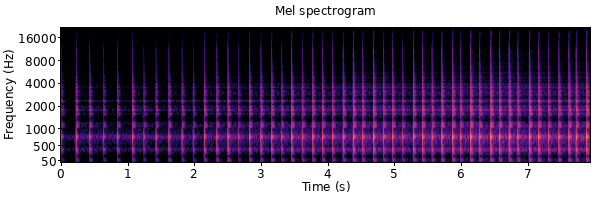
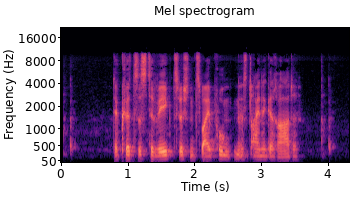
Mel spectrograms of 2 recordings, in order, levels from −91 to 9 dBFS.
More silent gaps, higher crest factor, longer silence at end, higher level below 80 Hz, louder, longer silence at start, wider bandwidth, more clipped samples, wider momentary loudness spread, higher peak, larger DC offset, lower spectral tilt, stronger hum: neither; about the same, 22 dB vs 20 dB; second, 0 s vs 0.3 s; about the same, -62 dBFS vs -64 dBFS; second, -32 LUFS vs -19 LUFS; second, 0 s vs 0.15 s; first, over 20 kHz vs 10.5 kHz; neither; first, 14 LU vs 8 LU; second, -10 dBFS vs -2 dBFS; neither; about the same, -2 dB/octave vs -2.5 dB/octave; neither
